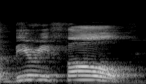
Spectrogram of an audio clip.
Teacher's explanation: Na língua inglesa, o L vai até o céu da boca, o palato duro.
